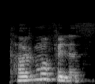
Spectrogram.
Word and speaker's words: thermophilus: Then Thermophilus. Okay, THER is thir, MO is mo, PHI is phi, LUS is lus.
